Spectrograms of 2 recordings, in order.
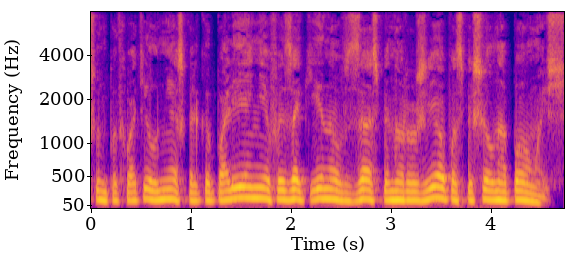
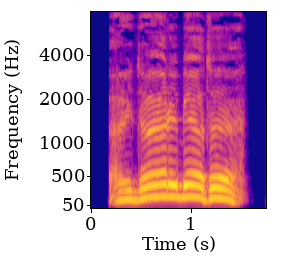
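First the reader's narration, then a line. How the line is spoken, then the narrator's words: Barked while running downhill. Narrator (Russian): Рявкнул, сбегая по склону, Гать и Чанов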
